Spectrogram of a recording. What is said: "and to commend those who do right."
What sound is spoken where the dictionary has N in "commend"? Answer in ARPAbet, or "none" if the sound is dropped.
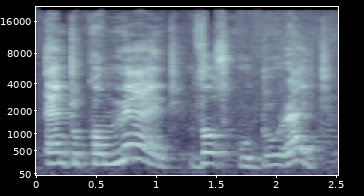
N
